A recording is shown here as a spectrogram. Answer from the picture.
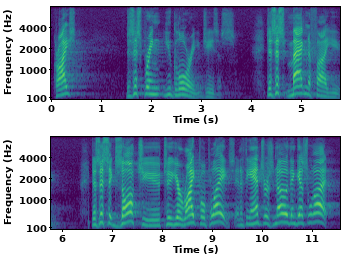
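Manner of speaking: loud, high-pitched appeal to Christ; impassioned preaching. Acted. Preacher models a question to Christ for the congregation, impassioned and rising. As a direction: preach it out, building in pitch and volume.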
